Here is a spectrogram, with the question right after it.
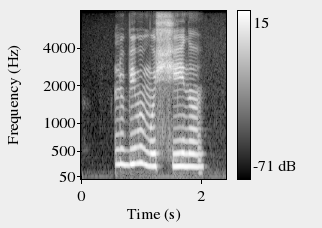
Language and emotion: Russian, neutral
